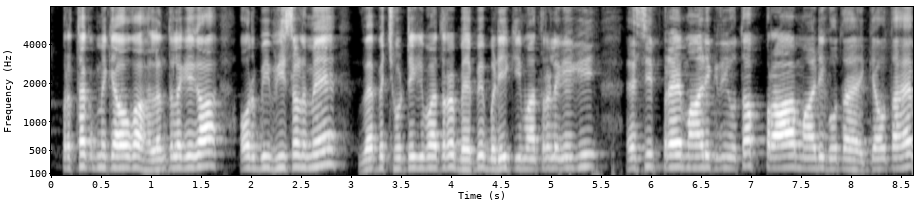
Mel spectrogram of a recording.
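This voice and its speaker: A male teacher giving an exam-prep spelling lesson, drilling words by repeating them in a steady, methodical way. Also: high voice.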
